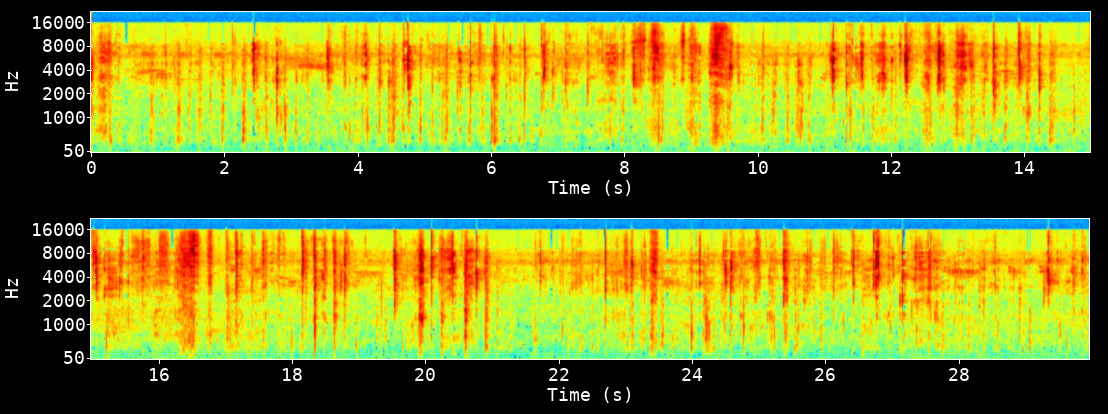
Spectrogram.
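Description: Close-miked chewing and biting of stir-fried boneless chicken feet and green beans: a steady run of wet mouth clicks and crunches in no regular rhythm.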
